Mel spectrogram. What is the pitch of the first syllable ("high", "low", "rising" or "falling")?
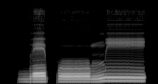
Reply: high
